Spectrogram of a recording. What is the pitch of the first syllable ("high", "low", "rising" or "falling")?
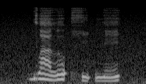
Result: falling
